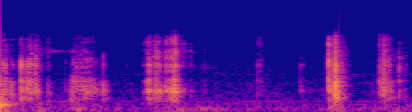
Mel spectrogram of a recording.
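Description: Small scissors snipping through black cardstock, about five short separate cuts as the blades work along a scored line into a corner.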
